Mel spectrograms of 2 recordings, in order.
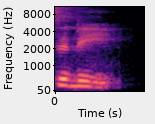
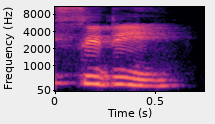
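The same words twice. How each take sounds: First: The middle t sounds like a soft d. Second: The middle t is a clear, sharp t. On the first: The speaker calls it right. "but in actual it's city" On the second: The speaker calls it wrong. "We say city"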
